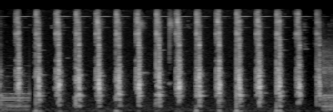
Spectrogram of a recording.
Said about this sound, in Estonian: keeldus mängimast ja malekell tiksus Fischerile saalitäie publiku ees täis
